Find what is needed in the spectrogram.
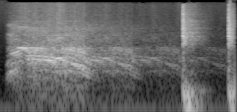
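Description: Many voices shouting together, falling in pitch over about a second. Near the end comes the first heavy kick-drum hit of an EBM track.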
